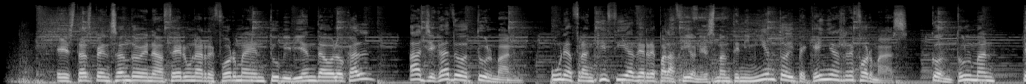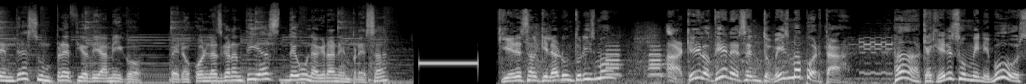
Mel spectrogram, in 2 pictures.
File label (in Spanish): comercial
